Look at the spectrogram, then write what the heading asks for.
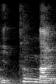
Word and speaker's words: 이튿날: 그러면 발음은 어떻게 해야 돼? 이틀날로 해야 돼? 지금 디귿 돼 있으니까 비음화해서 이튿날 이렇게 해야 돼. 이튿날 해야 되지 않을까요? 써있는 게 지금 디귿 라인이니까 비음화 거쳐가지고. 그러죠?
